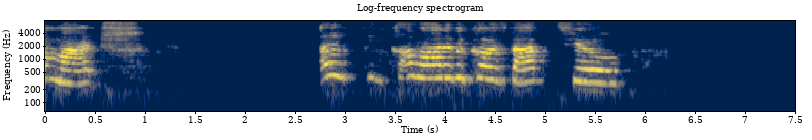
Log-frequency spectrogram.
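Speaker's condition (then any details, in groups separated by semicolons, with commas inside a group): Cerebral palsy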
